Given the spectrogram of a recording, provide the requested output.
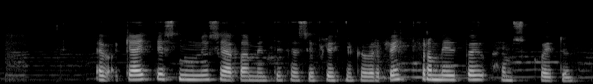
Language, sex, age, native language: Icelandic, female, 40-49, Icelandic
